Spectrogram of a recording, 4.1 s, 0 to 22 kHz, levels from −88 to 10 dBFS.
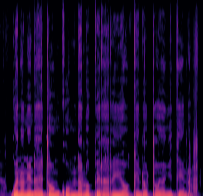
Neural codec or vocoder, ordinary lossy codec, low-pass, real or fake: none; none; none; real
